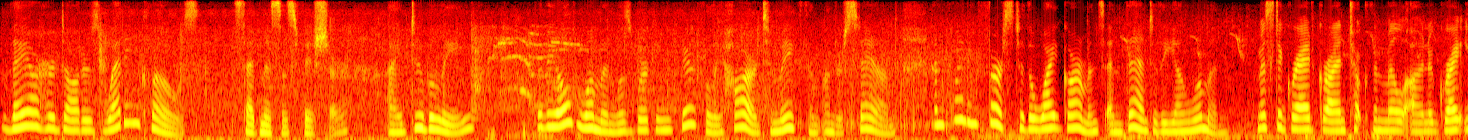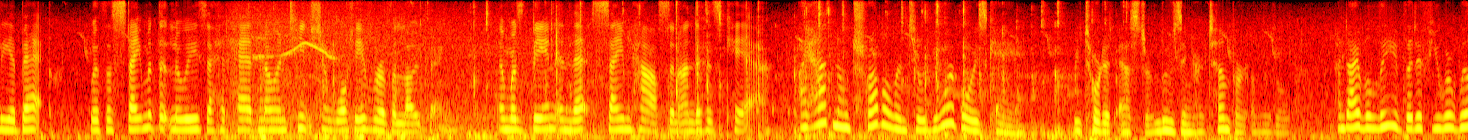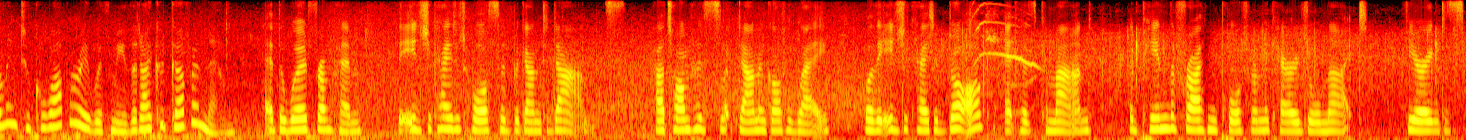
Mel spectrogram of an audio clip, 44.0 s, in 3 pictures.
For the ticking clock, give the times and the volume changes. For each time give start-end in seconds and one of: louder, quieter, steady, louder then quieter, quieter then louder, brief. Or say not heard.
not heard.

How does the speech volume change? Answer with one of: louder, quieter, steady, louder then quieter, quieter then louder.
steady.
